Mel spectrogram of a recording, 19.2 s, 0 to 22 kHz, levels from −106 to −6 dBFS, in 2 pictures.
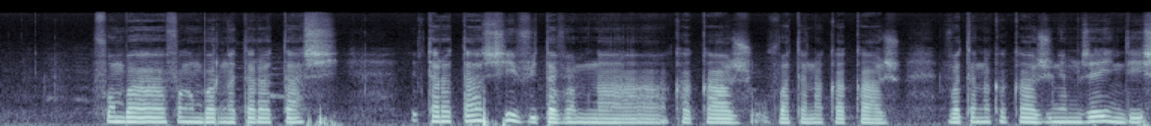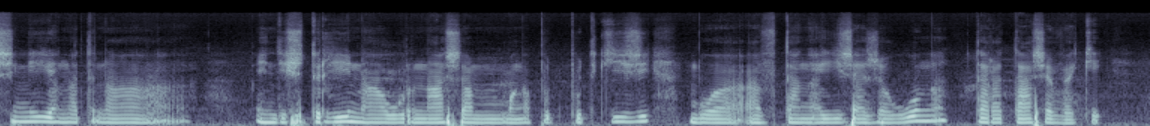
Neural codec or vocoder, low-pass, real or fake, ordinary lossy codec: vocoder, 44.1 kHz, 128 mel bands, Pupu-Vocoder; 14.4 kHz; fake; none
